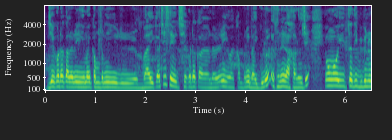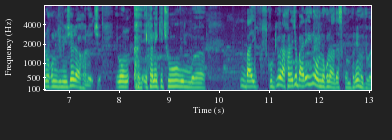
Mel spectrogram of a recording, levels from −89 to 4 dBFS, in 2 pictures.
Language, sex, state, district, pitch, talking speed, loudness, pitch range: Bengali, male, West Bengal, Purulia, 185 Hz, 200 wpm, -15 LUFS, 170-200 Hz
